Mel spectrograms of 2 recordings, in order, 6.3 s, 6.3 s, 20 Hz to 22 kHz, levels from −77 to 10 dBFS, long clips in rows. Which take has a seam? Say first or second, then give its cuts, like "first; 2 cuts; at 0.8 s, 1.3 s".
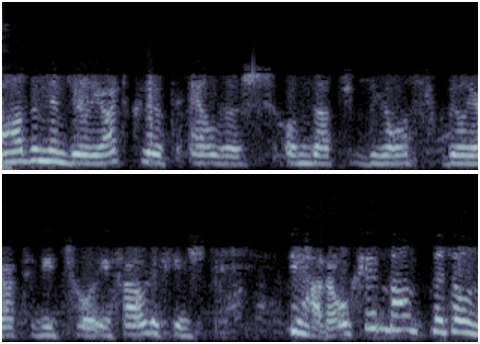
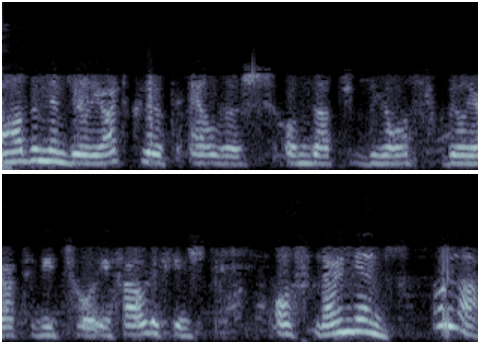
second; 1 cut; at 4.9 s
